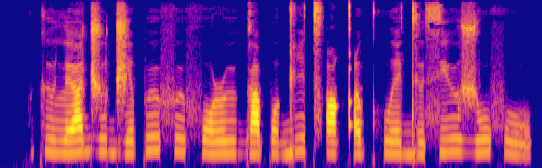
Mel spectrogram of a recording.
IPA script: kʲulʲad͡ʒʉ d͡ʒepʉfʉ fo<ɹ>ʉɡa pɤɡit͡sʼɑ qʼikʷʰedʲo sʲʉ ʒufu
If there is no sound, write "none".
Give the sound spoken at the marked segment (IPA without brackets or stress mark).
ɹ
